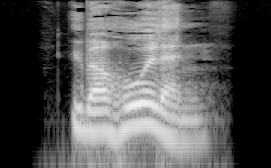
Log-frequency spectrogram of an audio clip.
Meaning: 1. to overtake; to pass (e.g. a vehicle, a runner) 2. to excel; to become more or better than 3. to overhaul (to check, repair and/or modernize, e.g. a machine) 4. to recondition, to refit
- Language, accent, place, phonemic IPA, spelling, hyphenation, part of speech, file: German, Germany, Berlin, /yːbɐˈhoːlən/, überholen, über‧ho‧len, verb, De-überholen.ogg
